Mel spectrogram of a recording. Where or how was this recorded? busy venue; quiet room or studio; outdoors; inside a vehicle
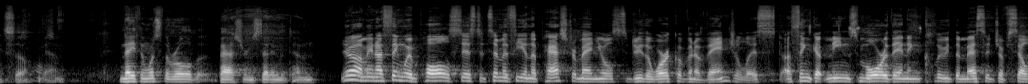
busy venue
